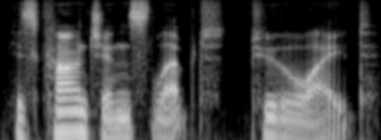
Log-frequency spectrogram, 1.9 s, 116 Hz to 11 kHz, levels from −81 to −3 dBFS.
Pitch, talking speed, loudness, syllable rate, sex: 120 Hz, 190 wpm, -21 LUFS, 4.7 syllables/s, male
